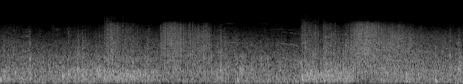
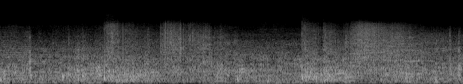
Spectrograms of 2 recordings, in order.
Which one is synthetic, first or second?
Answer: second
